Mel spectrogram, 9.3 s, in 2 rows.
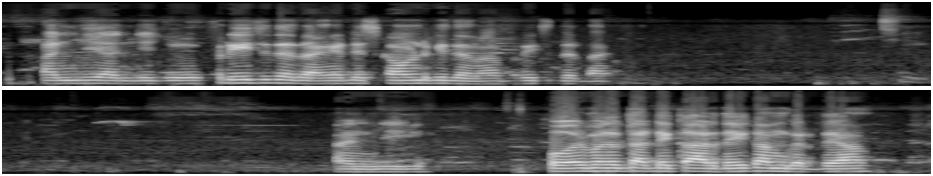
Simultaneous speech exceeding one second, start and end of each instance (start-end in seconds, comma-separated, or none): none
